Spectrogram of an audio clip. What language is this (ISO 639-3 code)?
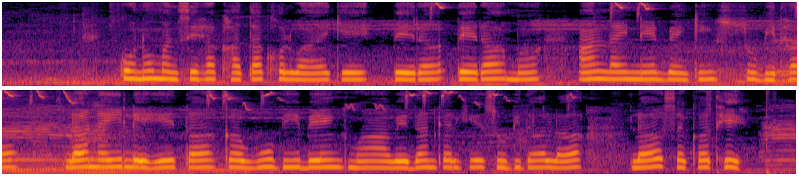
hne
